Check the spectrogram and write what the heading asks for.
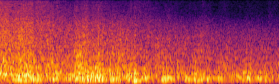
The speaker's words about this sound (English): Maybe a little bit of thunder, but no rain.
